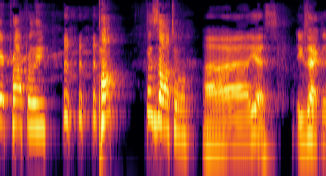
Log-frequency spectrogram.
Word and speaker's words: Papazotl: Popazotl. Papazotl. No, you got to put more of an accent on it.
